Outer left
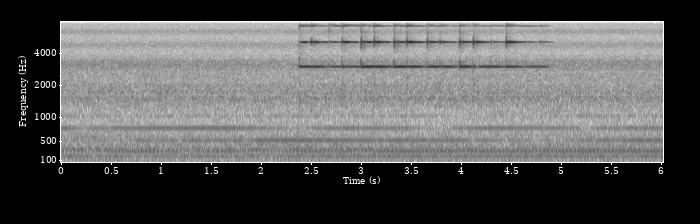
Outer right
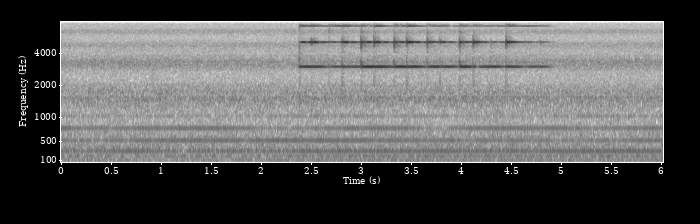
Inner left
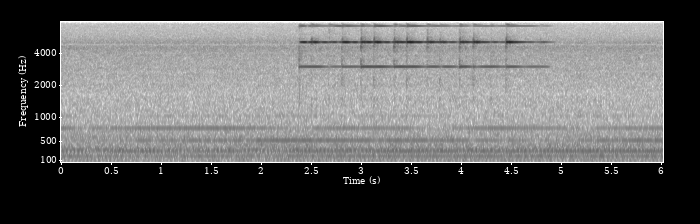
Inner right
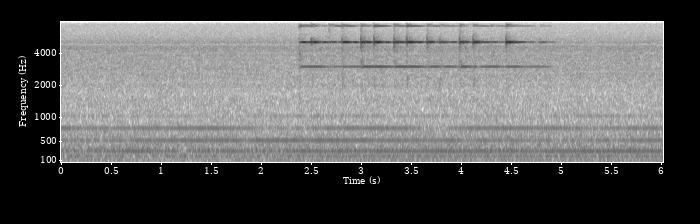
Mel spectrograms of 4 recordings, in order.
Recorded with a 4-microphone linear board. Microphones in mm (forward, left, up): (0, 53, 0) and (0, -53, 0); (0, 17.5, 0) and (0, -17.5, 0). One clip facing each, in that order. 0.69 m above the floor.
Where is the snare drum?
I don't hear a snare drum.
